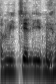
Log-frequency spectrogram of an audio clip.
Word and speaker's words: Michelin: Pero es simpático los michelines. Porque... ¿Sí? – Hace referencia al muñequito de... – Sí, que está llena de sangre, esos michelines, porque la empresa Michelin, como se pronuncia en francés, tenía las plantaciones en Vietnam.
